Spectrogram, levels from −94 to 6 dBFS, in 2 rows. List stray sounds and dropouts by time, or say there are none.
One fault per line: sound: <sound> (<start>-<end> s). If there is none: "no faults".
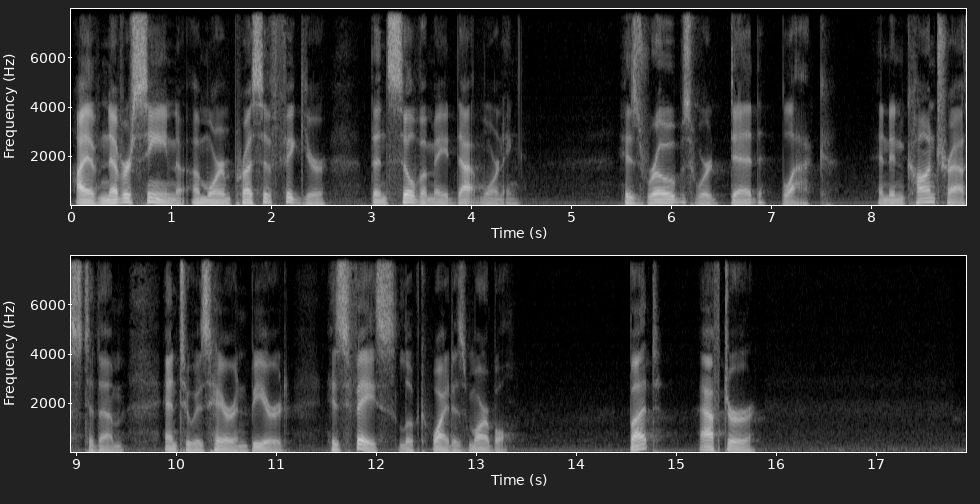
no faults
